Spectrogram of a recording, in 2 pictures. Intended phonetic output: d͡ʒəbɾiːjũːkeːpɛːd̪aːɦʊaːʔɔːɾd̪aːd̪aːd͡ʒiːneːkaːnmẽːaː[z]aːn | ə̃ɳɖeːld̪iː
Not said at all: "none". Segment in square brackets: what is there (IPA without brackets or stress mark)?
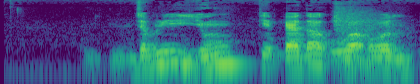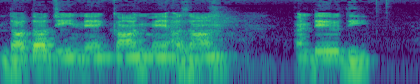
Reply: z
